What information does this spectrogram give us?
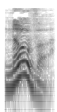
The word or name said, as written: nova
